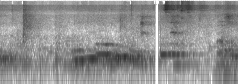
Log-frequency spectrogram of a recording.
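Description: A human voice imitates a barred owl call, a few low, cooing hoots rising and falling in a close, clear sequence.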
